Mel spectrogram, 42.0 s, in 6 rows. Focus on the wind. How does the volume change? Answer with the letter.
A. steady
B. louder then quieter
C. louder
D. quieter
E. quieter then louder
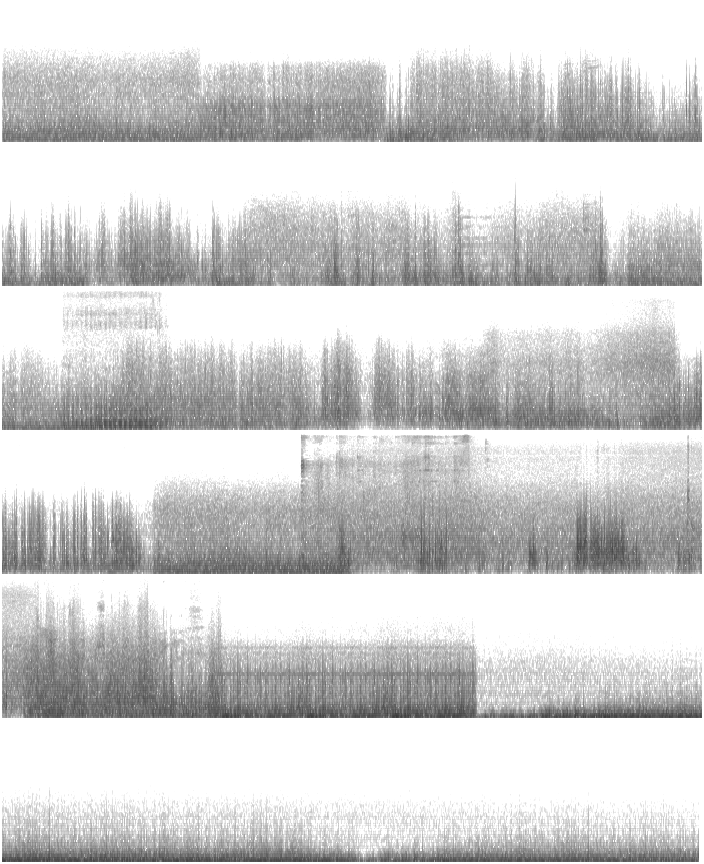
B.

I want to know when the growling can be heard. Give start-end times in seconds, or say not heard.
14.6-15.7, 23.9-25.7.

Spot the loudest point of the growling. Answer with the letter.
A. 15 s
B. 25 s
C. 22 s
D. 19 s
A.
